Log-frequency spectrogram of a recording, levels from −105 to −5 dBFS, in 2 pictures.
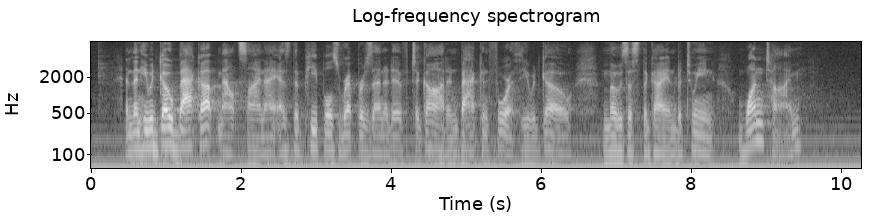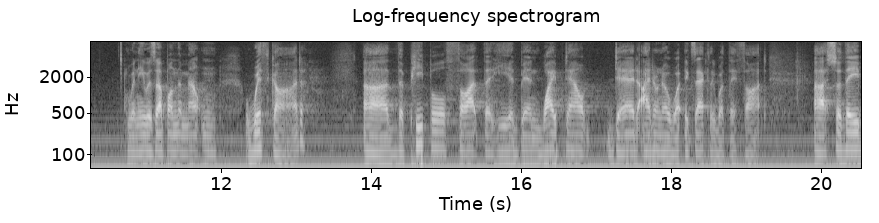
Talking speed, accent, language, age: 175 wpm, American, English, 30-49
